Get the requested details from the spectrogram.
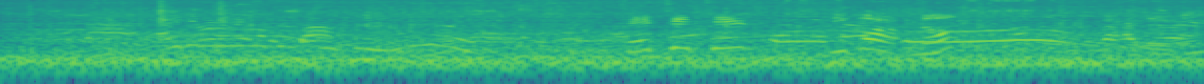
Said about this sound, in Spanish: Bueno, chicos, chicas jugando. Muchedumbre. Sí, ¿qué plaza? Puede ser. Ciudad. Ciudad, ¿no? Una plaza.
